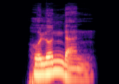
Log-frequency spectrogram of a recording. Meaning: dative plural of Holunder
- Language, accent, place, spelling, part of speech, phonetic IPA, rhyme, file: German, Germany, Berlin, Holundern, noun, [hoˈlʊndɐn], -ʊndɐn, De-Holundern.ogg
